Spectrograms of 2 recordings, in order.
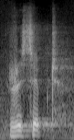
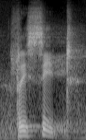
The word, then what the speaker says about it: receipt: of you must have mispronounces word as recipt but it's not that it's receipt and it's a written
